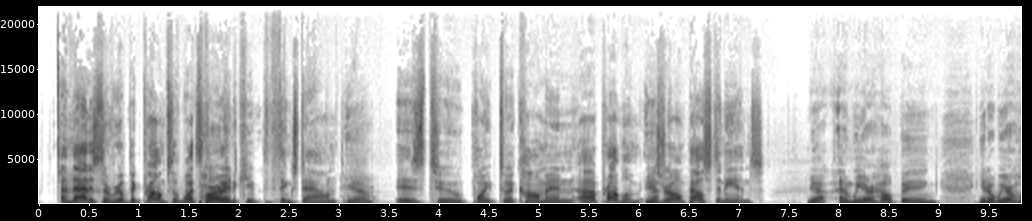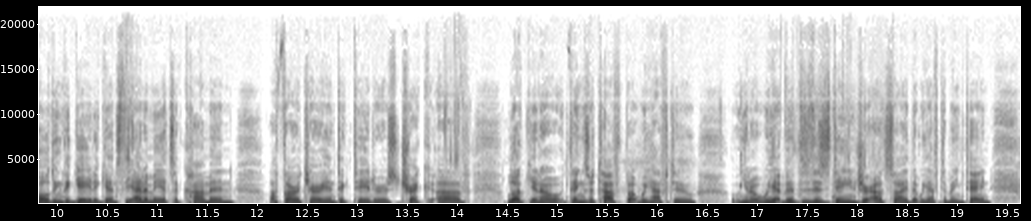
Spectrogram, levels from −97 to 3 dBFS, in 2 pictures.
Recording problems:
uneven, jittery; slightly; from 2 to 18 s

